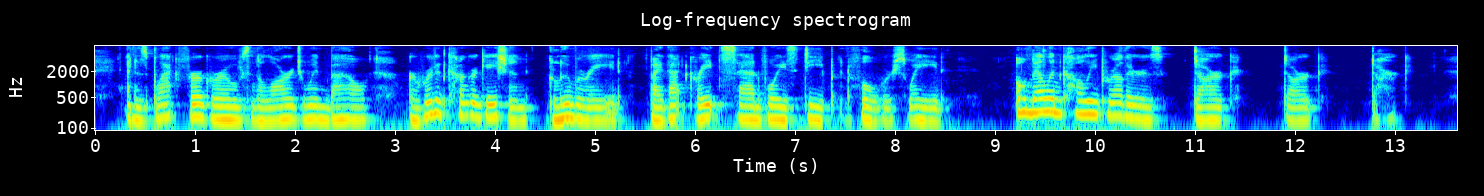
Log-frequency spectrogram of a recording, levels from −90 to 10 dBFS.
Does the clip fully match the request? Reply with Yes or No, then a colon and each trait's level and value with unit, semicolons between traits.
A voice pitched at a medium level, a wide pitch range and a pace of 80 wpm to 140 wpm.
No: medium, 155 Hz; average, 2.7 semitones; slow, 135 wpm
